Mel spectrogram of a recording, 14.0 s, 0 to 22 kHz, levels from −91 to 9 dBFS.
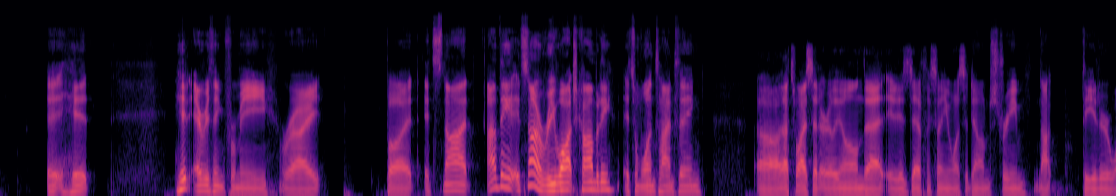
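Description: Speech, with a call bitrate drop from 7.98 s to 12.17 s, ending just before "and stream". The sound turns rough and muffled. Highs above 8 kHz vanish, down from 20 kHz. It is worst for about 1.9 s. This fits the encoder falling from 32 kbps to 12 kbps.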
